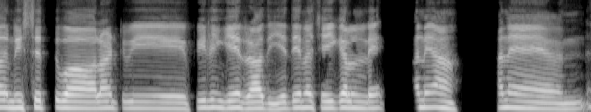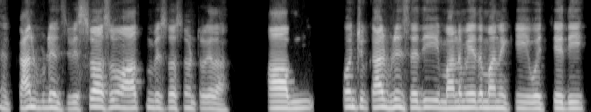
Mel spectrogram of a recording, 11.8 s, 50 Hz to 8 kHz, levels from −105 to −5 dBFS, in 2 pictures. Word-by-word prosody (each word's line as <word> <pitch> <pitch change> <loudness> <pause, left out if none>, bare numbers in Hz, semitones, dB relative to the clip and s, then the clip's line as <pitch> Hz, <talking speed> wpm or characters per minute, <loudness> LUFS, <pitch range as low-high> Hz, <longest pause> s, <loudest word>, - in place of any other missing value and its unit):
నిస్సత్తువా 180 0 +2 0.2
అలాంటివి 170 0 -1 0.6
ఫీలింగ్ 185 -1 -1
ఏం 185 - +4
రాదు. 165 -3 +3
ఏదైనా 180 +3 +1
చేయగలనే 175 -1 +2 0.4
అనే 190 0 +1
ఆ! - - +3 0.6
అనే 185 0 +2 1.0
కాన్ఫిడెన్స్ 180 -5 0
విశ్వాసం, 195 +1 +1 0.2
ఆత్మవిశ్వాసం 180 -1 -5
ఉంటారు 165 0 -5
కదా! 145 -4 -3 0.5
ఆ - - +7 0.7
కొంచెం 195 -1 0
కాన్ఫిడెన్స్ 195 -2 +2
అది 190 +2 -2 0.2
మన 175 - +2
మీద 185 0 +3
మనకి 170 -1 -2 0.2
వచ్చేది. 165 +1 -1
175 Hz, 115 wpm, -24 LUFS, 170-185 Hz, 1.0 s, ఆ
